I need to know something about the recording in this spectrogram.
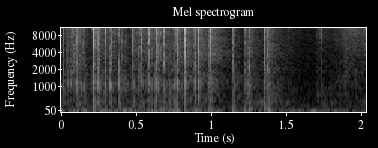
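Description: A brand-new oracle card deck being shuffled by hand: a rapid run of crisp card flicks for about a second and a half, then softer rustling as the shuffle eases off.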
